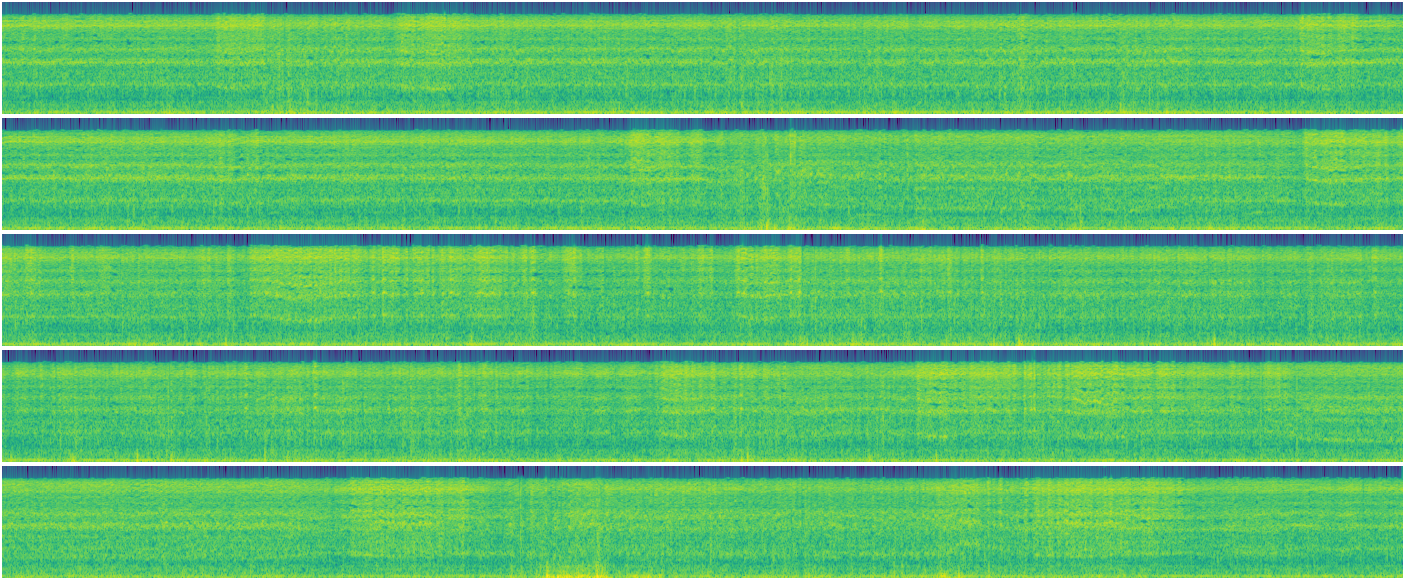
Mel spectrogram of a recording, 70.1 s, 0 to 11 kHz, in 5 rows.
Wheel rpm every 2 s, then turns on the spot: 230, 230, 230, 230, 230, 230, 230, 230, 230, 230, 220, 210, 210, 230, 230, 230, 230, 230, 230, 230, 230, 230, 240, 230, 230, 220, 220, 210, 200, 200, 200, 210, 200, 210, 210.
none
